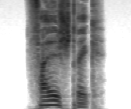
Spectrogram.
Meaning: pitfall
- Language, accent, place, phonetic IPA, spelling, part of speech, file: German, Germany, Berlin, [ˈfalˌʃtʁɪk], Fallstrick, noun, De-Fallstrick.ogg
